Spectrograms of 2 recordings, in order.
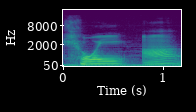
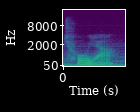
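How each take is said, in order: First: The name is split into two separate syllables. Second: The name is said in a Korean-sounding way. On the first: This is probably the official pronunciation. "I think the name is Choya, like like Choi Ah" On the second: This is the speaker's own habitual pronunciation. "but I pronounce it like like it's Korean"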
